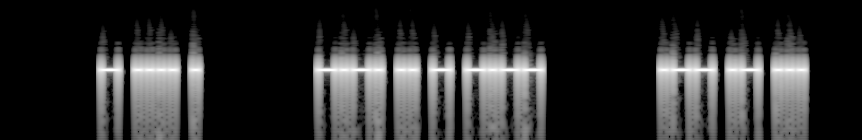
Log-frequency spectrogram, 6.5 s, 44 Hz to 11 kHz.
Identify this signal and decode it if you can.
Morse code, heard as a keyed tone, about 28 wpm, 700 Hz. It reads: THE CITY WAS
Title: 3x Word-Spacing - Sentences from Top 500 Words - 28wpm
